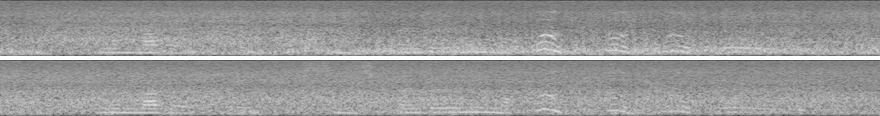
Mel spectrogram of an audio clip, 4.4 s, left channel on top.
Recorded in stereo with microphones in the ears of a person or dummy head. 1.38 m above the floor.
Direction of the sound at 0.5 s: 85° right.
